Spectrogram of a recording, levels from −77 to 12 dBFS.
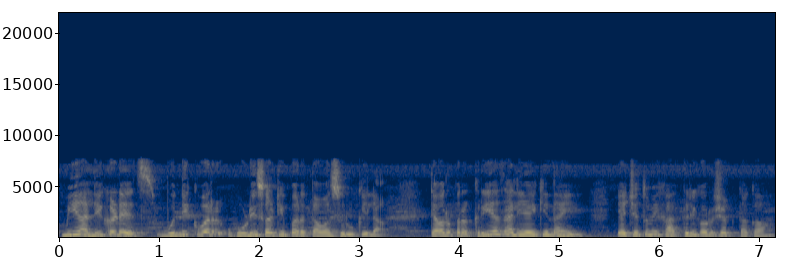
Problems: constant background noise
